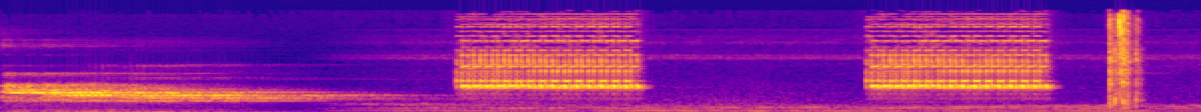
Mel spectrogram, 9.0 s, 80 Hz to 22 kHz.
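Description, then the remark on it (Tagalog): A telephone rings twice at around 3:30 a.m., a call from the guest in room 206. Each ring is a loud, rapidly trilling burst lasting over a second, with a pause between, followed by a short click. A fading tone precedes the rings; no one speaks. “Pakiramdam ko talaga ay merong mali pero around 3.30 a.m. may tumawag na naman.”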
